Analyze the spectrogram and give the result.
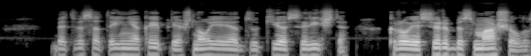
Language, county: Lithuanian, Kaunas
